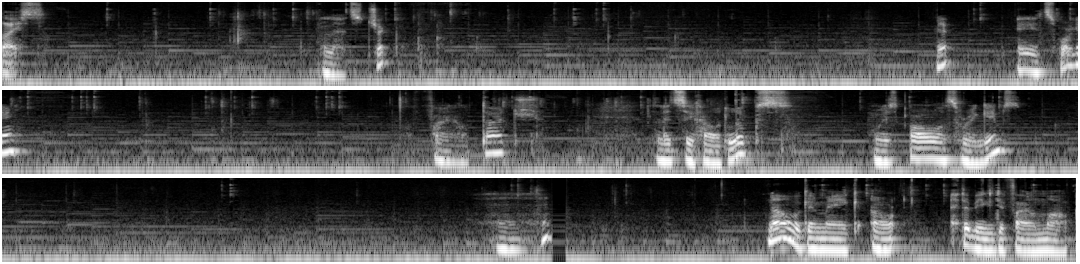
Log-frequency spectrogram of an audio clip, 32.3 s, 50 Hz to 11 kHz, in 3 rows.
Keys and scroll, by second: 2.5 space, 4.4 ctrl+Return, 10.2 space, 12.8 space, 15.7 space, 18.0 ctrl+Return, 26.7 space, 29.8 space.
